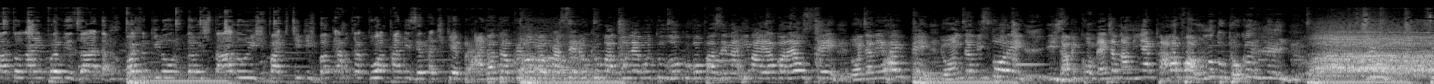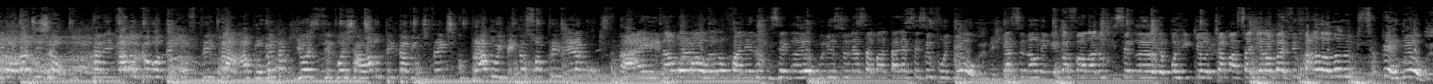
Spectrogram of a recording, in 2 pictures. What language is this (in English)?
Portuguese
